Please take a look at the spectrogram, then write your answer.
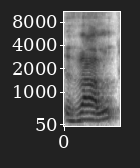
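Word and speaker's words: ذ: সা হাদ্দাসা তারপরে নেক্স হরফ হচ্ছে জাল জাল হরফটাছা যেভাবে উচ্চারণ করেছি আমরা সেভাবে উচ্চারণ করতে হবে যেহবার আগা সামনের উপরের দাঁতের সাথে লাগ উচ্চারণ হবে জাল জের জি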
